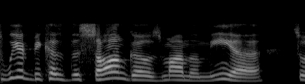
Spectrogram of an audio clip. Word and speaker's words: Mamma Mia: one messes with mama maya yeah it's still pronounced mia it's just because sam has definitely been calling it mamma maya this entire time yeah absolutely and she definitely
